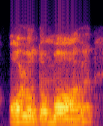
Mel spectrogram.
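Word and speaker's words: Голодомор: Sarebbe la strage per fame degli ucraini, che in russo, in ucraino si pronuncia Golodomor, ma nella trascrizione occidentale sarebbe Holodomor, che richiama l'olocausto.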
